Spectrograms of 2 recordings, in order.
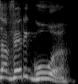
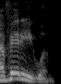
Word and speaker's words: averigua: É estranho, mas é assim que se pronuncia. O juiz averigua. não é averígua, ele averigua se aquilo é ilícito.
